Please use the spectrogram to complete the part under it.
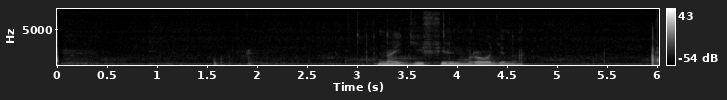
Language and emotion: Russian, neutral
